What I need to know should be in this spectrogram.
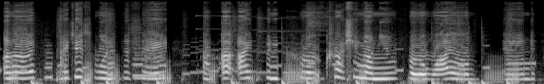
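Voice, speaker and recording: Casting: woman as awkward comic-dub character with a crush, high voice, nervous stammer, music behind. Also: flat delivery, close to an everyday voice, low-quality recording. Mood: nervous, shy. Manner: halting, stammering.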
